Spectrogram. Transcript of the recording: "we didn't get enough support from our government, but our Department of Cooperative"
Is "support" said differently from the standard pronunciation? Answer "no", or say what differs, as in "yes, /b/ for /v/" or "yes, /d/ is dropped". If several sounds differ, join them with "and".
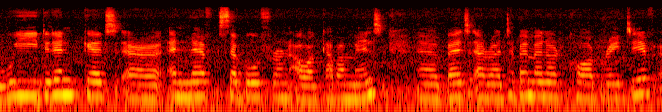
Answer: yes, /b/ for /p/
